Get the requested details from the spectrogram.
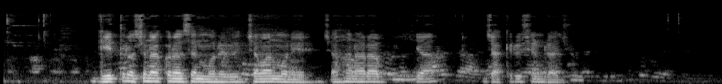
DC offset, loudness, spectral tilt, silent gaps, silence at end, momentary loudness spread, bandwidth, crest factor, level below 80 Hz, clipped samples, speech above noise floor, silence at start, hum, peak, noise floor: under 0.1%; -19 LUFS; -6.5 dB/octave; none; 0.55 s; 21 LU; 11.5 kHz; 20 dB; -50 dBFS; under 0.1%; 37 dB; 0.05 s; none; 0 dBFS; -55 dBFS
